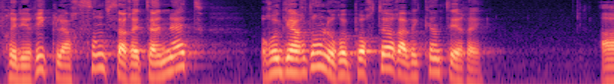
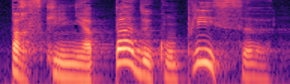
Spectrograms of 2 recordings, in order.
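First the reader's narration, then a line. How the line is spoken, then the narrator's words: Breathy whisper. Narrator (French): souffla Rouletabille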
